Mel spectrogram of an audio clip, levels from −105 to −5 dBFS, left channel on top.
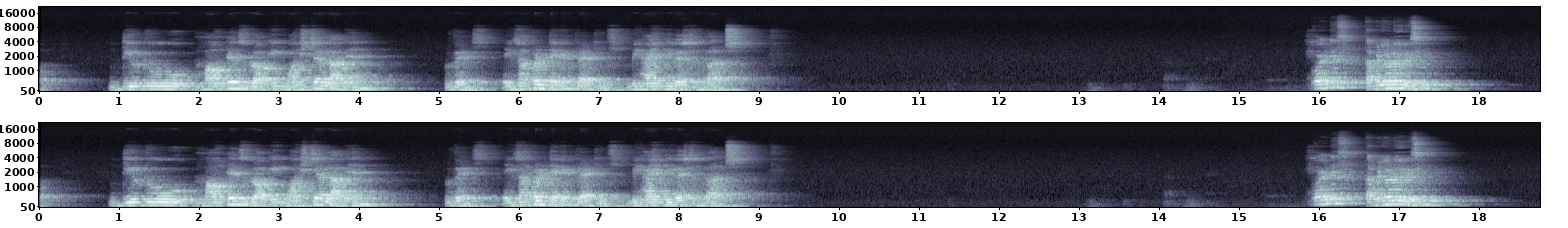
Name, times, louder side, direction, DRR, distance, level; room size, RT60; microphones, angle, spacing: voice 1, 0.9-4.1 5.1-5.5 5.8-8.7, right 1 dB, 20° left, -11 dB, 0.6 m, -18 dB
voice 2, 15.9-17.3, left 1 dB, 45° left, -6 dB, 1.0 m, -17 dB
4.1 x 2.6 x 2.3 m, 1.1 s
head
